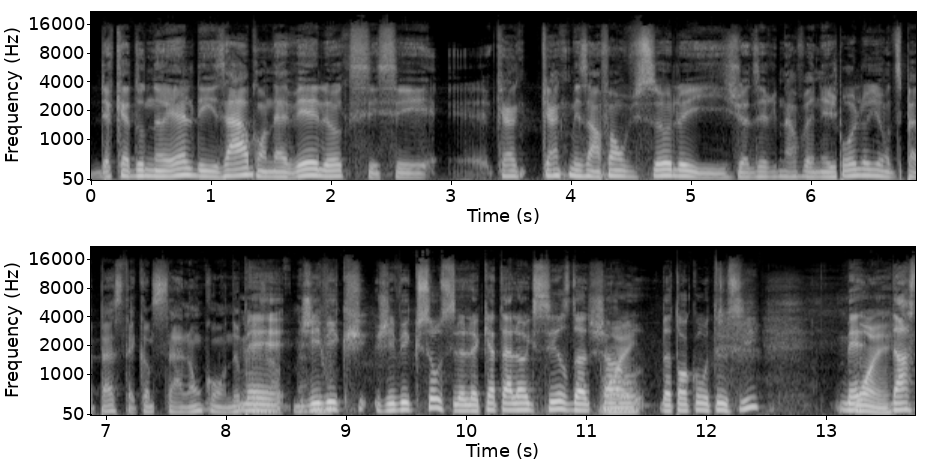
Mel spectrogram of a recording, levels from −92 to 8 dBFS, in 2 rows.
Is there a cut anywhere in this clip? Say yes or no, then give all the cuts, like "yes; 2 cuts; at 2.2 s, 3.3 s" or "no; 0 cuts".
yes; 5 cuts; at 1.3 s, 6.2 s, 7.4 s, 9.9 s, 11.0 s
